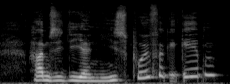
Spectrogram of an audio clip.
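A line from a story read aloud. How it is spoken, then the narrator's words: Father mocking. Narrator (German): spottete der Vater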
